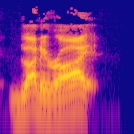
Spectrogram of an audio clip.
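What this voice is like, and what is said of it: Attempted British accent. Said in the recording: “I try this British accent, but people don't know what the hell I sound like”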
